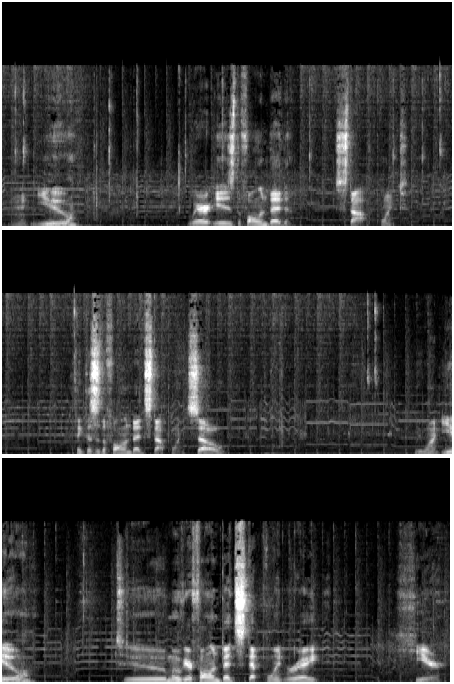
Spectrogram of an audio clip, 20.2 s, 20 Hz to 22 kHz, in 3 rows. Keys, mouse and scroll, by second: 0.3 right click, 1.3 ctrl+Tab, 2.0 a, 4.4-5.3 scroll up 1, 5.3 scroll up 9, 6.7-7.9 drag, 10.8 ctrl+Tab, 12.2 click, 16.9 g.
